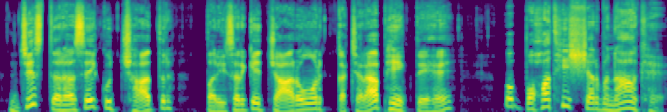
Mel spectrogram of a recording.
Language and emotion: Hindi, disgusted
